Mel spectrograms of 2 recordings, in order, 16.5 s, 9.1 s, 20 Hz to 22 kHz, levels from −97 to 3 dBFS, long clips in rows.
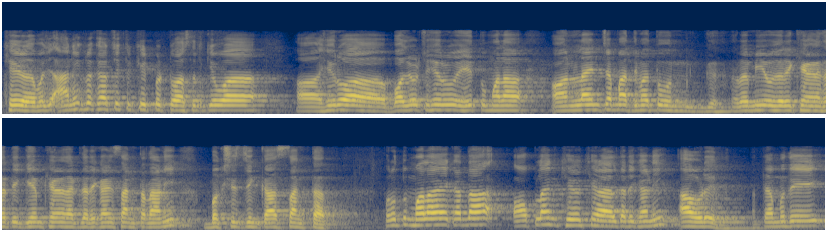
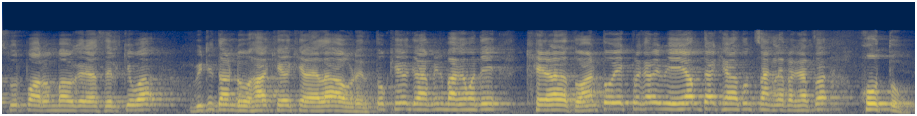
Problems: none marked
